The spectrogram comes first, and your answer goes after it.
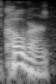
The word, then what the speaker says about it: Cockburn: I'm sorry, it's not Cockburn, it's Coburn. I always pronounce that wrong.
